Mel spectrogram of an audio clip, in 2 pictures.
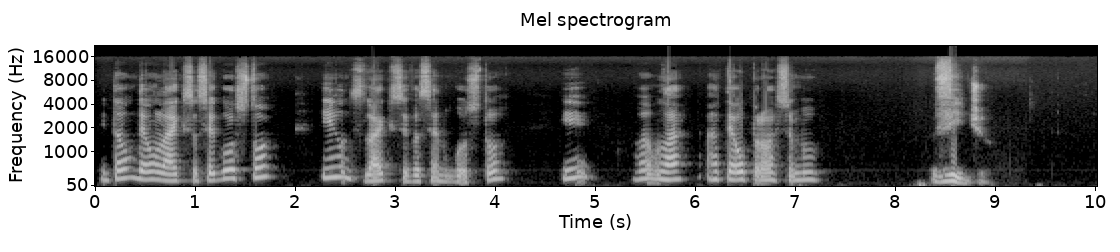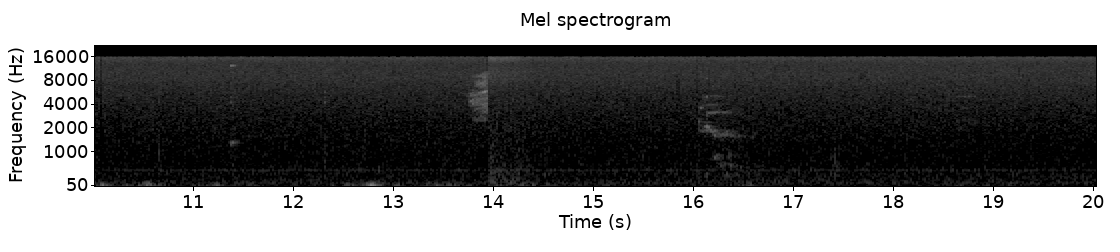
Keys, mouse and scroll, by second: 5.1 KP_0, 10.0-10.7 alt+shift+middle drag, 11.4-12.3 shift+middle drag, 12.7 scroll down 3.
